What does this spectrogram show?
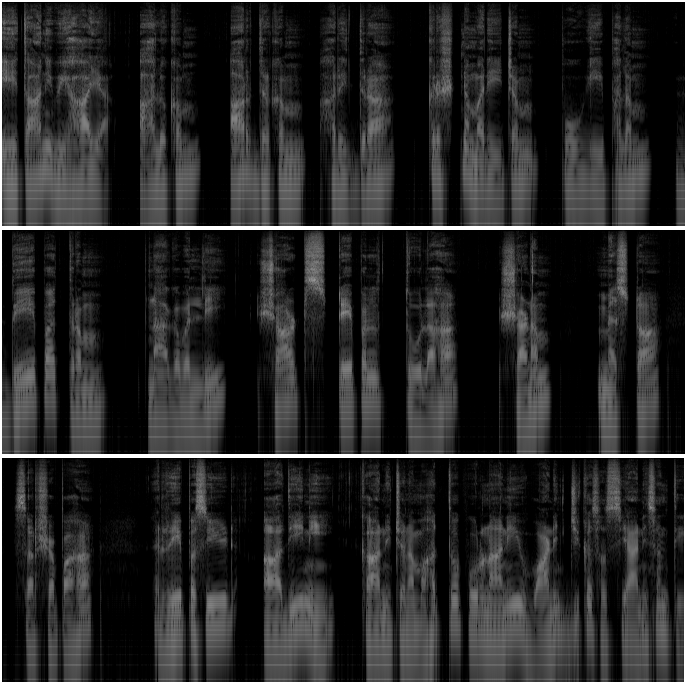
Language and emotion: Sanskrit, neutral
